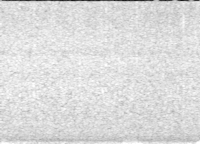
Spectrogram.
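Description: Steady hiss of a light drizzle falling on pavement and foliage.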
